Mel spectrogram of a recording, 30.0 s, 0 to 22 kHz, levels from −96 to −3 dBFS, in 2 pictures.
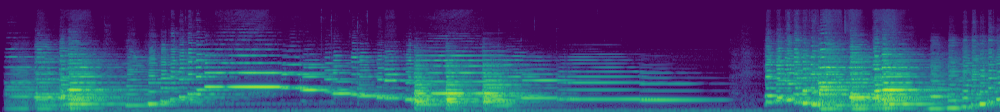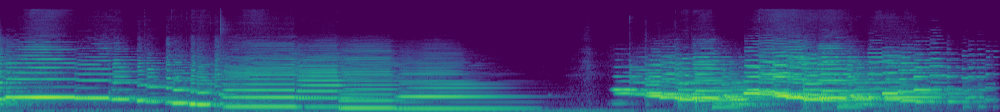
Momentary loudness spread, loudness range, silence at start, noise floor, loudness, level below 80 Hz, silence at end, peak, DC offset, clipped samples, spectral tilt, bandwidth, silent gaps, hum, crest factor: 16 LU; 13 LU; 0.1 s; -60 dBFS; -25 LUFS; -54 dBFS; 0.15 s; -4 dBFS; under 0.1%; under 0.1%; -7 dB/octave; 8.4 kHz; none; none; 22 dB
